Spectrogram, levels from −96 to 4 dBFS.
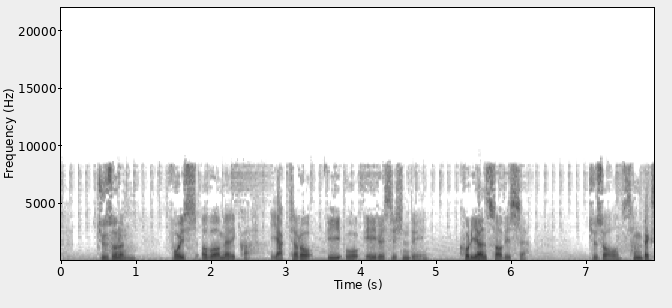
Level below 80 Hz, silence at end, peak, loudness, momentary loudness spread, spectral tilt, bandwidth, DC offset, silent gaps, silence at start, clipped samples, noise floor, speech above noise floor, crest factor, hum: -54 dBFS; 0 s; -12 dBFS; -30 LUFS; 17 LU; -5 dB/octave; 9 kHz; under 0.1%; none; 0.45 s; under 0.1%; -58 dBFS; 29 dB; 20 dB; none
